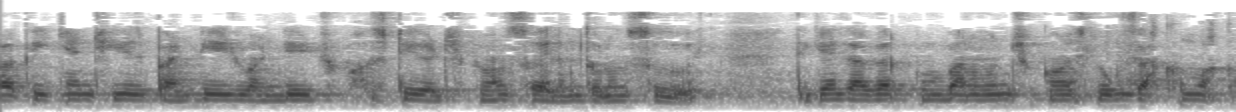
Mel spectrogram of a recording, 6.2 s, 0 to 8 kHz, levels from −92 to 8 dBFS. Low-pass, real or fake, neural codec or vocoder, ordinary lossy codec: 7.2 kHz; real; none; MP3, 24 kbps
